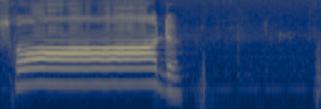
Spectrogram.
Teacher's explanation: سا، سا، سا کا جیسے ہم پہلے پڑھ چکے ہیں کہ ہم اس کو اس طرح پڑھیں گے کہ اس میں نہ سیٹی کی آواز ہو نہ یہ موٹا ہو، جبکہ سین، سین میں ہم سیٹی کی آواز نکالیں گے اور اس کو باریک پڑھیں گے سین، جبکہ صاد، صاد موٹا حروف ہے اور اس کو ہم گول کر کے پڑھیں گے جس طرح ایک بھاری لفظ پڑھتے ہیں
